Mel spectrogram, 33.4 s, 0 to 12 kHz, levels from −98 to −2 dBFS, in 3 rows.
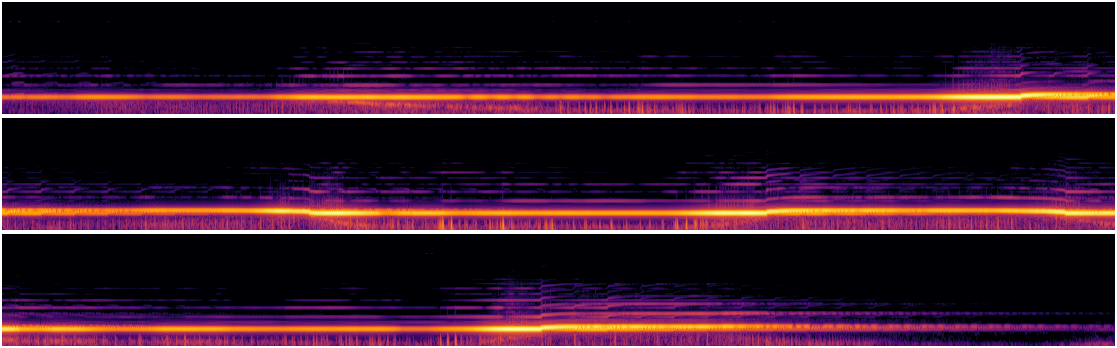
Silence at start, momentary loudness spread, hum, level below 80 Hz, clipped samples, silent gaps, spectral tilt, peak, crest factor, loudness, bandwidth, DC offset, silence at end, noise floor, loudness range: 0 s; 23 LU; none; -56 dBFS; under 0.1%; none; -14 dB/octave; -4 dBFS; 14 dB; -16 LUFS; 1.4 kHz; under 0.1%; 2.55 s; -66 dBFS; 15 LU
